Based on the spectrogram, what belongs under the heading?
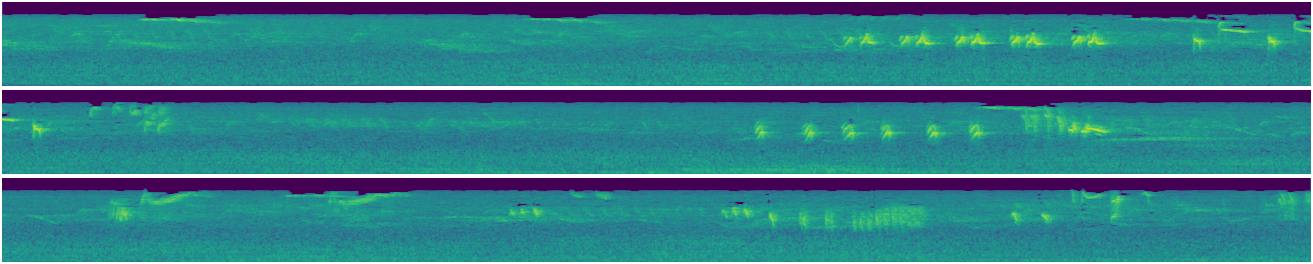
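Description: Wild birds singing: several runs of quick, evenly spaced high notes, about five or six to a run, and short falling whistles, over a steady faint hiss.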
